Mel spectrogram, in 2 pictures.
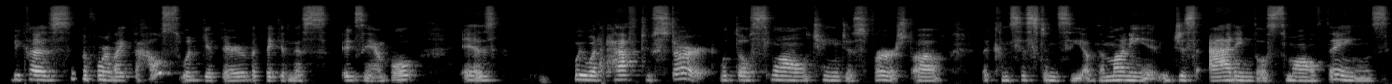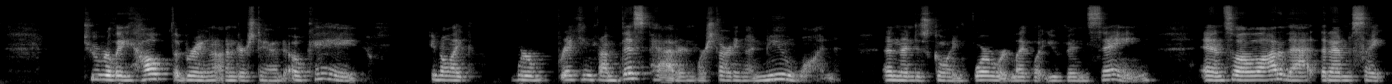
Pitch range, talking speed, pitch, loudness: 185-205 Hz, 160 wpm, 195 Hz, -25 LUFS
